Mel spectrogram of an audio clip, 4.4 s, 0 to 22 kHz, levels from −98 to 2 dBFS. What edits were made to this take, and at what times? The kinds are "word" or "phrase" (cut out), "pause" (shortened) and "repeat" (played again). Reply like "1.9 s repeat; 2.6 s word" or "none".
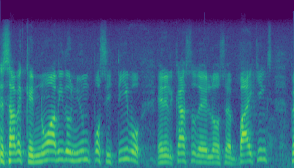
none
